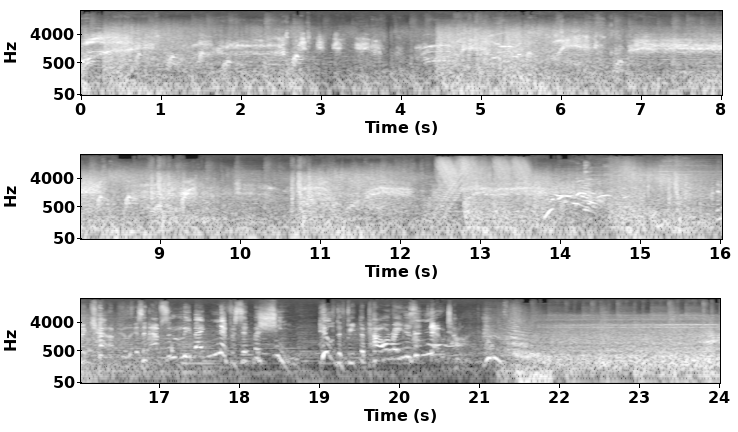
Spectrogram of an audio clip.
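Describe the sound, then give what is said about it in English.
Sci-fi Quadra fighter aircraft attack the Zord holding bay, with roaring jet engines mixed with repeated bursts of gunfire and blasts, loud and dense throughout. “Oh no! The Quadra fighters are attacking the Zord holding bay!”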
